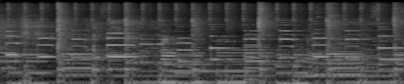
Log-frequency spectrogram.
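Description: Live band music: electric guitar and bass guitar playing, with a bass line under guitar notes and evenly spaced strummed strokes.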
